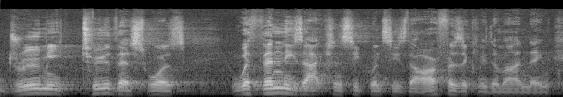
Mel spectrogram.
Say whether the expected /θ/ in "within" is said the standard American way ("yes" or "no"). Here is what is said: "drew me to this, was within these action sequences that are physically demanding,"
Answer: yes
